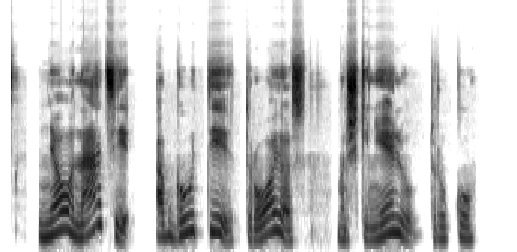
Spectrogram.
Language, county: Lithuanian, Panevėžys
